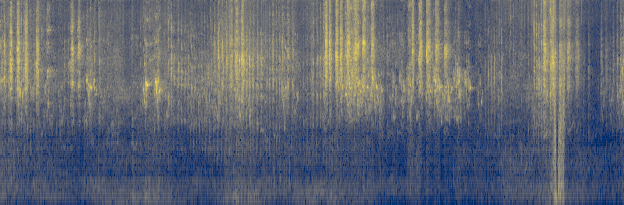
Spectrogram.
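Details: Budgies in a breeding colony, colourful chicks together in one nest; bursts of rapid high twittering separated by quieter gaps, then a sharp knock near the end.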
